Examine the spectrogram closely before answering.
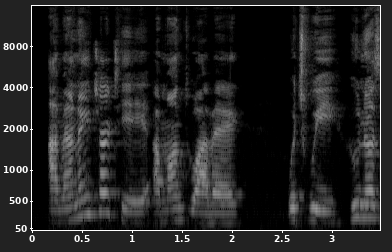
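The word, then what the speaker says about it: Duavee: I am on it, and I use the French pronunciation of it, Duave.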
